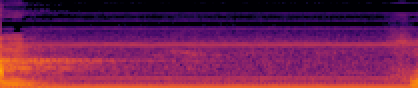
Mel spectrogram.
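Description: A man's word trails off at the very start, then a pause holding only the recording's steady background: a low mains-like hum with faint hiss and a few thin steady tones.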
